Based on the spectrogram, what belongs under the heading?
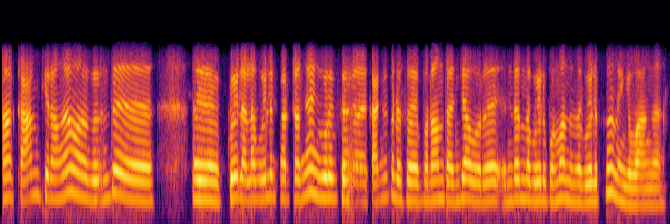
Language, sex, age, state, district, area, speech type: Tamil, female, 60+, Tamil Nadu, Ariyalur, rural, conversation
